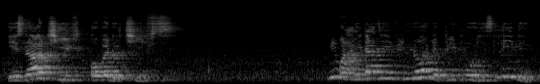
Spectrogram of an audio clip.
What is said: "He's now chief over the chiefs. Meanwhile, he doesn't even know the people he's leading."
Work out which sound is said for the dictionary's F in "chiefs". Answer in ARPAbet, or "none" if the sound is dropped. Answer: F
